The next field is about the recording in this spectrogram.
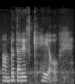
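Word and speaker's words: Cale: I know it is a boy's name, but that is Kale. And Kale spelt with a C, like C-A-L-E, not the vegetable.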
